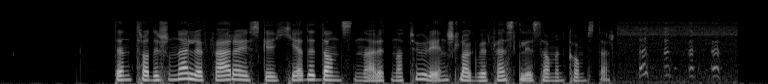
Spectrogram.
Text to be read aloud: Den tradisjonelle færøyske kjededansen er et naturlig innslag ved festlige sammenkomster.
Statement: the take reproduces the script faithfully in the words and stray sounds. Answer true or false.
false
